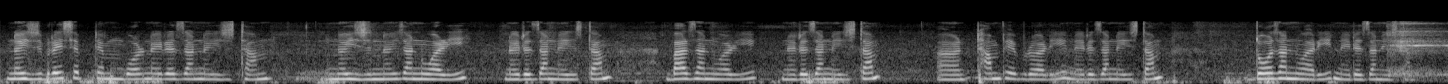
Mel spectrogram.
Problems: constant background noise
